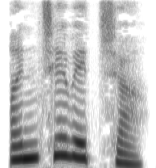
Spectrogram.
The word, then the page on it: ಅಂಚೆವೆಚ್ಚ: Kannada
